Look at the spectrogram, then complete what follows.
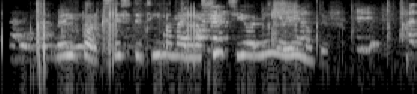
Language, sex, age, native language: Icelandic, female, 11, Icelandic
